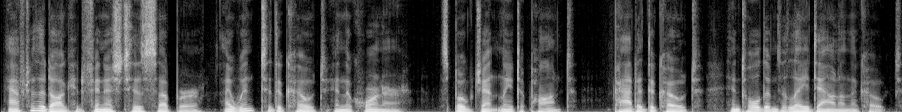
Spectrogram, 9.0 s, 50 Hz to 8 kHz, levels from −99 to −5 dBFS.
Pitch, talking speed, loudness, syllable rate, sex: 110 Hz, 205 wpm, -17 LUFS, 5.0 syllables/s, male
